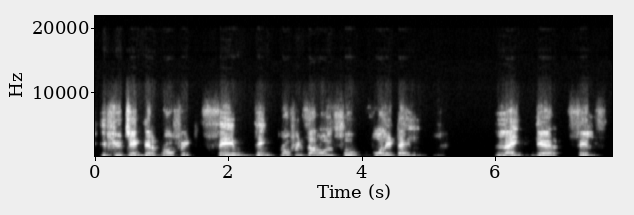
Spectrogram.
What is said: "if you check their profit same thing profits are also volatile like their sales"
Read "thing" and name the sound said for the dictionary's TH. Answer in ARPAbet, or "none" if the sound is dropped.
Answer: T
